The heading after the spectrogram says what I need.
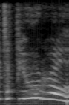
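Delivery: high-pitched mock yelling.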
